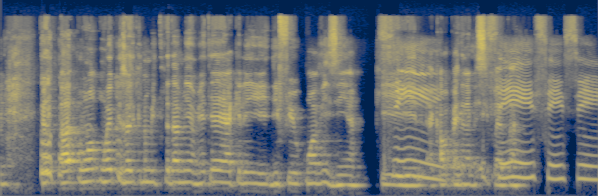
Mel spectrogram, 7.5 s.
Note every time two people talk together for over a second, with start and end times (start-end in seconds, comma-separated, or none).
4.7-6.6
